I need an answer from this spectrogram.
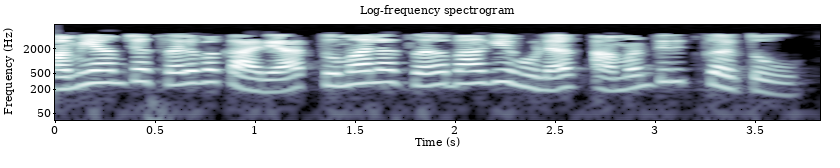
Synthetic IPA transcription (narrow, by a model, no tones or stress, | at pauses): am̤iːamt͡ɕjasəɾʋəkaɾjat̪ːum̤alasəɦəbʱaɡiɦoɳ̃jasamənt̪ɾit̪kəɾt̪o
